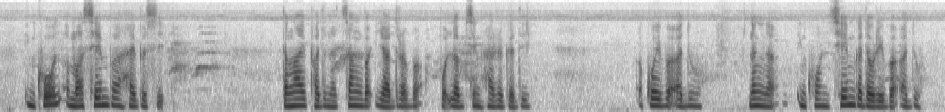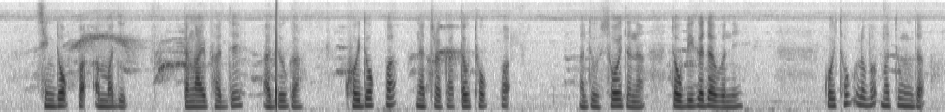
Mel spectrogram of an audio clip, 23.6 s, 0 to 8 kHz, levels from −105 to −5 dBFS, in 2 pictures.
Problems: background sounds at intervals, background conversations at intervals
